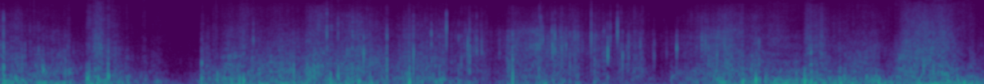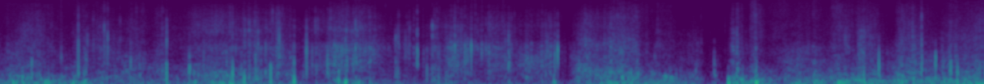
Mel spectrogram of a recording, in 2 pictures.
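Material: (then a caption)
Paper. An empty white paper tea filter bag, held in both hands, is crinkled and rubbed with the fingertips close to the microphone. The result is a steady, dense papery crinkling and rustling with a heavy low-end body and soft, close texture, broken only by a few brief dips and louder crackles.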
